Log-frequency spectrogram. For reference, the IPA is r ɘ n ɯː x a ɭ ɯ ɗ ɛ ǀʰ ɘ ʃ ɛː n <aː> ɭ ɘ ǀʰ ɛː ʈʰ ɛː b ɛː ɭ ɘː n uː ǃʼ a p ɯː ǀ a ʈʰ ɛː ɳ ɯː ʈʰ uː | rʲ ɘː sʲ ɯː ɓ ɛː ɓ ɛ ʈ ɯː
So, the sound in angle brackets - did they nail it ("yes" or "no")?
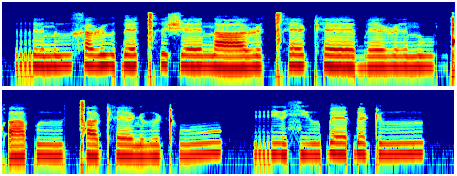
yes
